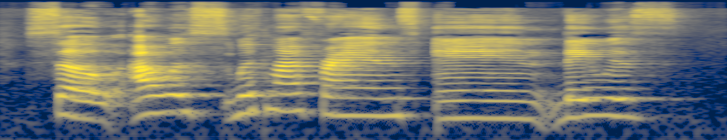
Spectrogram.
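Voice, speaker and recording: A woman with a fairly high pitch talks in a room with audible echo. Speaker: YouTuber. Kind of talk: casual storytelling vlog while eating. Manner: animated.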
